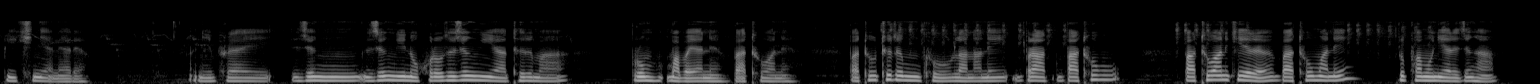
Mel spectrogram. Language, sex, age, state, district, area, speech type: Bodo, female, 45-60, Assam, Baksa, rural, spontaneous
